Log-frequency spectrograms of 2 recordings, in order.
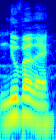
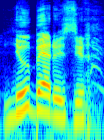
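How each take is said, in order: First: The name is said in a French style. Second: The name is said in a Japanese style.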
